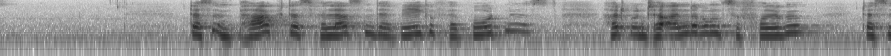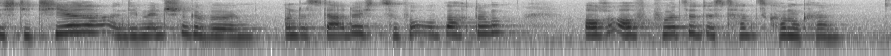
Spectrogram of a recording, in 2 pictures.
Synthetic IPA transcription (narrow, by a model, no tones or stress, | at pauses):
d̥asɪmpʰaɐkd̥asfɛɐlasn̩deːɐveːɡəfɛɐboːtn̩ɪsthatʔʊntʰɐʔandəʁ̞əmt͡suːɐfɔlɡə | d̥asz̥ɪçd̥iːtʰiːʁəandiːmɛnʃn̩ɡəvøːnən | ʊntɛsd̥adʊɐçt͡suːɐbəʔoːbaχtʊŋ | aʊxaʊfkʰʊɐt͡sədɪstʰant͡skʰɔmənkʰan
